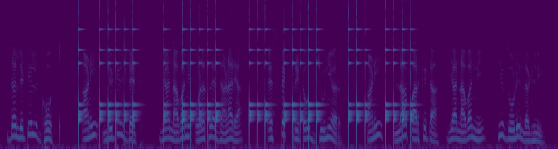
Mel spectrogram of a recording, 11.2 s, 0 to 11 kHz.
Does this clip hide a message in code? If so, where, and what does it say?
Yes: tap code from 1.6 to 8.6 s, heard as taps on a metal pipe, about 6 knocks a second, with speech in Marathi. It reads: EEPO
